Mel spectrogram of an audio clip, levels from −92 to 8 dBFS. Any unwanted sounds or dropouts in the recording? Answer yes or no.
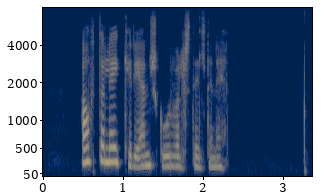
no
